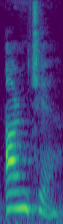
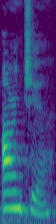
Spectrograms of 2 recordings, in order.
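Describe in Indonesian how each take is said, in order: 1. Bunyi t dan y digabung menjadi bunyi ch. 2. Bunyi t dan y digabung menjadi bunyi ch.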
